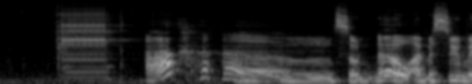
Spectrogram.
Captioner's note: buzzing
